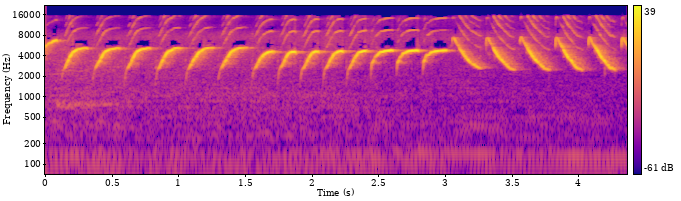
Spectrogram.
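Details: Belgian singing canary repeating loud, rising-then-falling whistled notes about four per second, shifting midway to a higher series of steeply descending slurs, with a faint low hum behind.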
